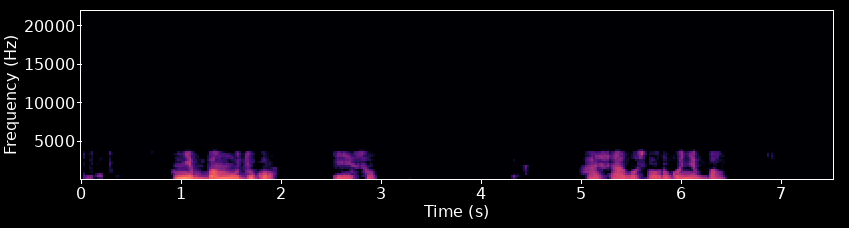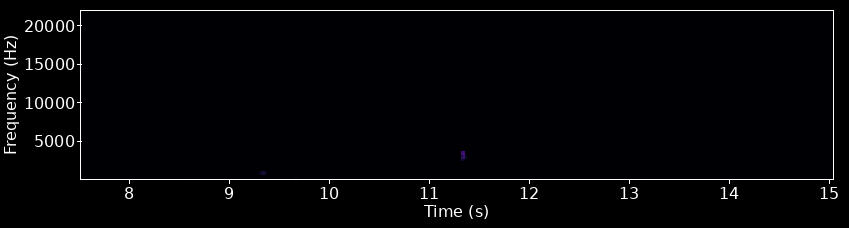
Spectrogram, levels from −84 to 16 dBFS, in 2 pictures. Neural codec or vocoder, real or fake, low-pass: none; real; 3.6 kHz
